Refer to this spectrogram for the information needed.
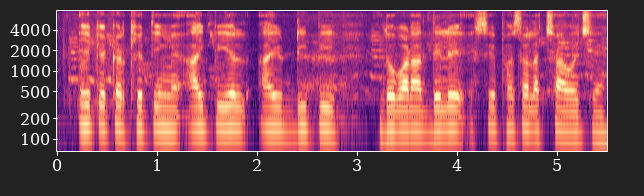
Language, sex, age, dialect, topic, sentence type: Maithili, male, 18-24, Angika, agriculture, question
